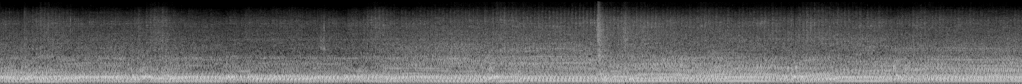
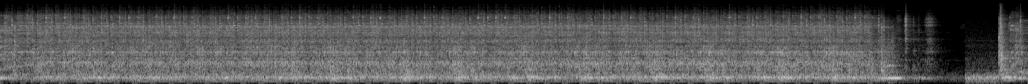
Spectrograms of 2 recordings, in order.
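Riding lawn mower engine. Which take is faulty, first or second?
second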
